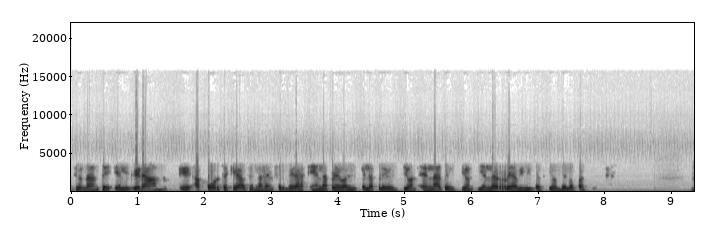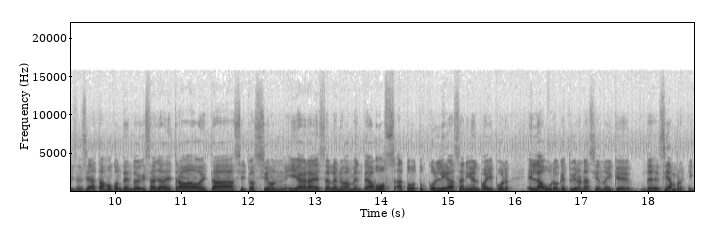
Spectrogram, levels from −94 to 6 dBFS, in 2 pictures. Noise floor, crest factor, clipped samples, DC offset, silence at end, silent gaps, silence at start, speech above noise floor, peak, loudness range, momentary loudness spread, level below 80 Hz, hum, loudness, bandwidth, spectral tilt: -38 dBFS; 14 dB; under 0.1%; under 0.1%; 0 s; none; 0 s; 23 dB; 0 dBFS; 6 LU; 8 LU; -40 dBFS; none; -15 LUFS; 11.5 kHz; -6.5 dB/octave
